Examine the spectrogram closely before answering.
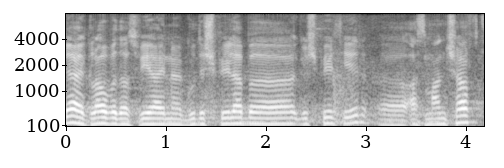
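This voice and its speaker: Here a man talks with a Dutch accent. There is noticeable background noise. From Netherlands. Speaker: footballer. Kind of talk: post-match interview. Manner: halting. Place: stadium. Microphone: handheld.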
